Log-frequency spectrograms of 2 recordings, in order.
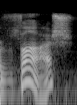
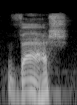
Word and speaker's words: Vash: Uh, the character Vash um actually would have been pronounced differently. Uh, we have Patrick Stewart's accent to thank for that. Um, calling Vash Vash.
